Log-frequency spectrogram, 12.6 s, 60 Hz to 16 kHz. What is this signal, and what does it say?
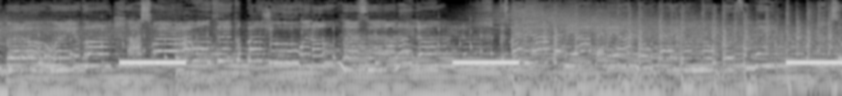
Ringback tone (Europe, 425 Hz), with noise.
